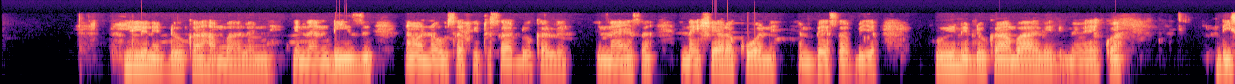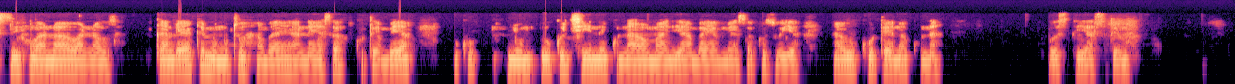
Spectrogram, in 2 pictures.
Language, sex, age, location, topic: Swahili, male, 18-24, Nakuru, finance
